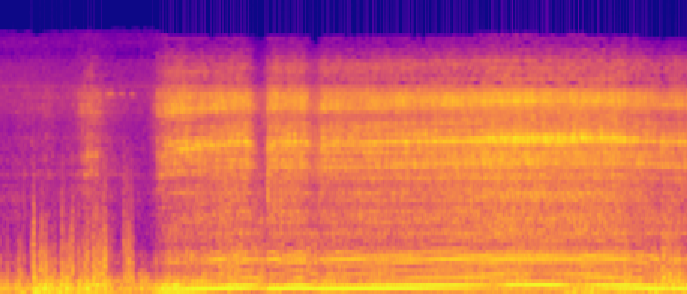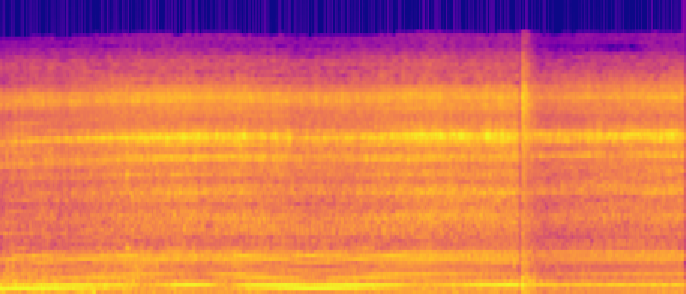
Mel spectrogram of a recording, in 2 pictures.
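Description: Car engine revving hard during a burnout on dirt. The revs climb, dip and climb again several times, then are held high. There is one short, sharp crack near the end.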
